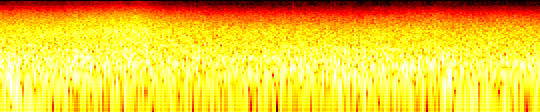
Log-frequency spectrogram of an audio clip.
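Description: Waves rolling through a wave pool at Therme București, a large indoor spa complex, make a steady, full rushing wash of water that stays at an even level throughout, with no voices on top.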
